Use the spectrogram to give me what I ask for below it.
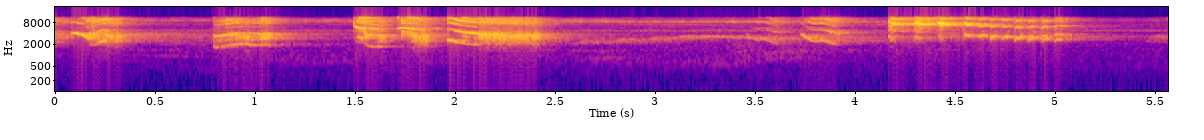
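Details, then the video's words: Anis merah, the orange-headed thrush of Indonesia, delivering a sweet song of repeated high twittering bursts and slurred whistles, with a fast trill near the end. "Kicau Merdu Anis Merah"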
